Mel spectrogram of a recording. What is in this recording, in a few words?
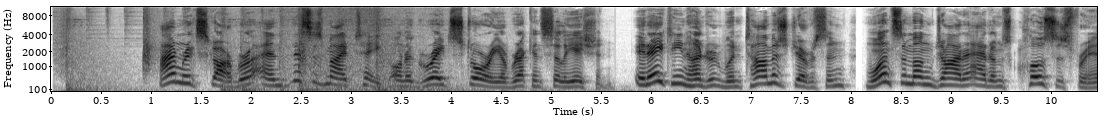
Radio Spot; Reconciliation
